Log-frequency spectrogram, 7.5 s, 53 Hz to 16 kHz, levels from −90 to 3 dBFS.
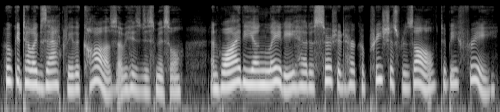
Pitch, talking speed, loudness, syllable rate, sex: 200 Hz, 175 wpm, -17 LUFS, 4.8 syllables/s, female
